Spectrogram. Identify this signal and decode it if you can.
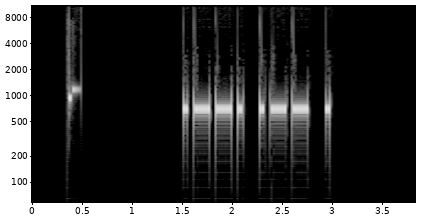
Morse code, heard as a keyed tone, about 22 wpm, 700 Hz. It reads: PWE
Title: USA Call Sign Postfixes - 3 Letters 22wpm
